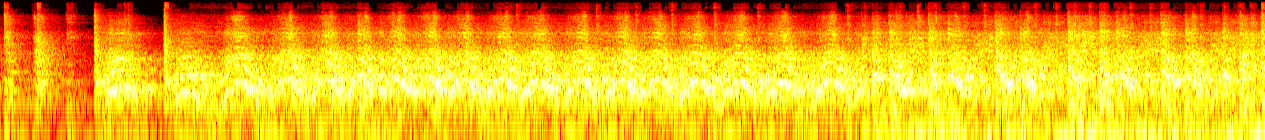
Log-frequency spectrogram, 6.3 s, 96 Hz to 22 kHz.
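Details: Diesel dually cold start at 18°F on a jump box: sluggish cranking, then catches into a loud clattery idle; starter on its way out, only about three glow plugs work, batteries dead.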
